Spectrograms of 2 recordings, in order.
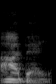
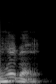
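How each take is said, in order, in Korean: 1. 이 이름은 바로 모음으로 시작해요. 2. 이 이름은 h 소리로 시작해요. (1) "다 날려버리고 아벨 하잖아요" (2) "헤벨 그래야 돼요"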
